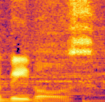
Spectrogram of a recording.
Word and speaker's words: Beatles: for the linguistic experts Maybe it's not the Beatles pronounce the T not a false d go on try it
